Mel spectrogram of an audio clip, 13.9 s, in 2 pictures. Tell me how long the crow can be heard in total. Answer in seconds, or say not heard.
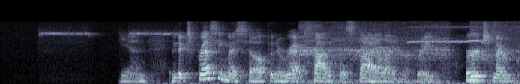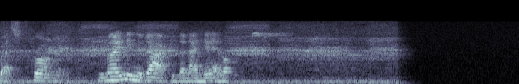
8 s.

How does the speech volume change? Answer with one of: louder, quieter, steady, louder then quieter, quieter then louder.
steady.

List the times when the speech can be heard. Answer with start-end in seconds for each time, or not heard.
1.6-10.0.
